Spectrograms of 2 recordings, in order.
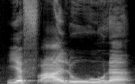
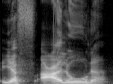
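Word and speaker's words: يفعلون: আচ্ছা, এখানে ইয়াফআলুনা, এই আইন যেন গলা থেকে স্পষ্ট হয়, অনেকের হামজার মতো উচ্চারণ হয়ে যায়, সেটা যেন না হয়।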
